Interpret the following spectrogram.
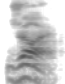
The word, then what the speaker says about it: drawer: Deep a sound which we know when we hear that deep a sound that means it's a w after it so you're able to pronounce this draw dra drawer drawer drawer with a deep a you don't have to say drawer drawer draw you could completely ignore the W because when you make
